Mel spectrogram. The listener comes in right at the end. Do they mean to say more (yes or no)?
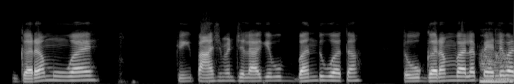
no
